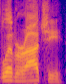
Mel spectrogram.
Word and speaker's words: Liberace: I'm going to drink now because of how badly I just fucking pronounced that. Liberus, and it's Liberace. All right.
